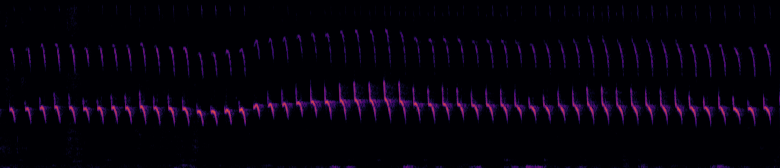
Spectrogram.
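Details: Captive jungle bush quail chicks aged two days in the UK give a steady stream of high whistled peeps, around three and a half per second, rising gently in pitch partway through; quiet taps underneath.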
